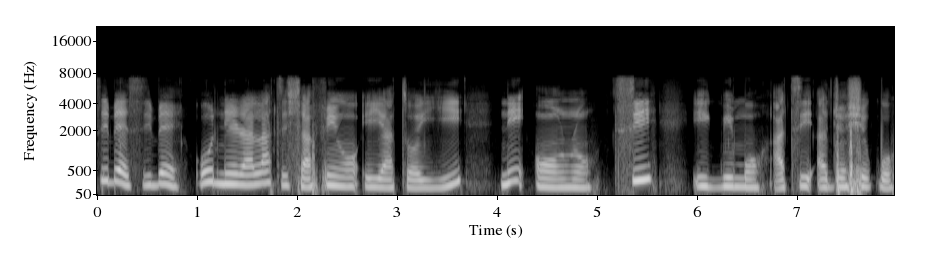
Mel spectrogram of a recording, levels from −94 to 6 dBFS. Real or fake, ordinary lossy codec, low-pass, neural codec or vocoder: real; none; 7.2 kHz; none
